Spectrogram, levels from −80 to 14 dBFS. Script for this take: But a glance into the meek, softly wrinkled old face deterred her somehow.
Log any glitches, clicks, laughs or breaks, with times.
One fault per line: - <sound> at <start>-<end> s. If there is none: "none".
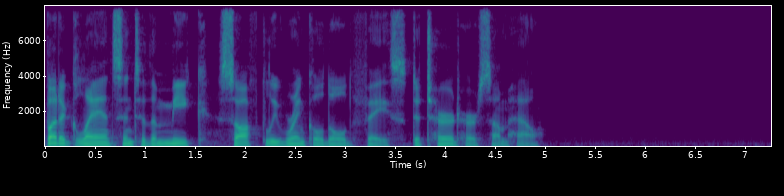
none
